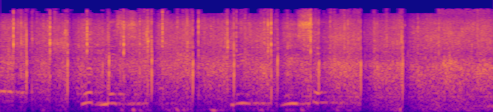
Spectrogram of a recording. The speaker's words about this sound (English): Well, let's let the community, at least in a show of applause, give you some support right now. And we feel sorry for your loss.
